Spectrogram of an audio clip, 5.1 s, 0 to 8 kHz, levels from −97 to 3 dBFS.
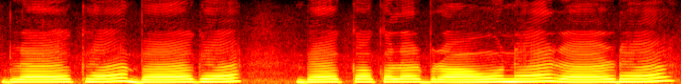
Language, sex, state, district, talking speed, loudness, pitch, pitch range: Hindi, female, Haryana, Charkhi Dadri, 130 wpm, -11 LUFS, 260 Hz, 245-275 Hz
